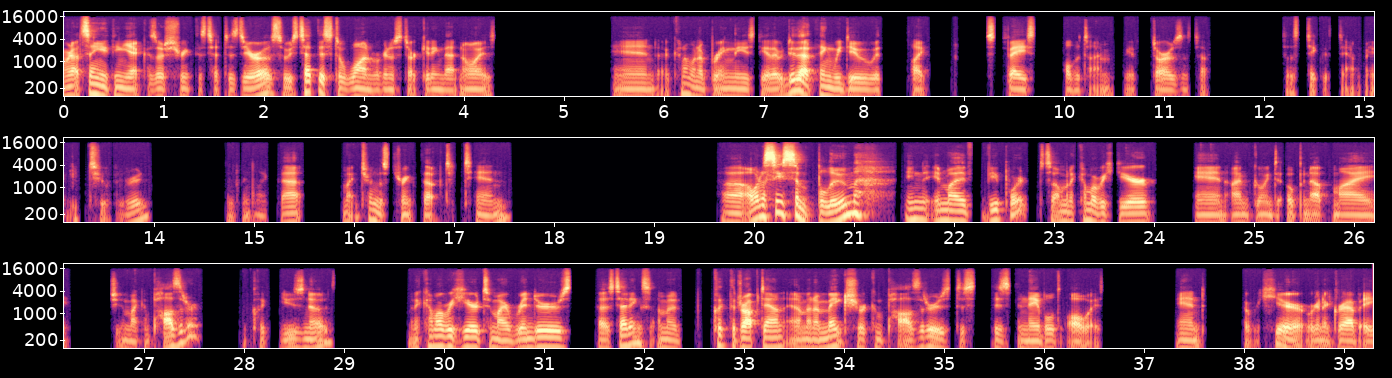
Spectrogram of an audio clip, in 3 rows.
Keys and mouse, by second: 4.0 click, 8.3 middle click, 8.9 ctrl+middle click, 11.2 click, 13.3 KP_0, 14.2 ctrl+middle click, 15.1 middle click, 17.6 ctrl+middle click, 18.0 shift+middle click, 18.6 shift+middle click, 22.6 click, 24.3-26.6 drag, 27.9 click, 29.6 click, 31.6-33.8 drag, 36.3-37.4 middle drag, 37.6 middle click, 38.6 shift+a.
